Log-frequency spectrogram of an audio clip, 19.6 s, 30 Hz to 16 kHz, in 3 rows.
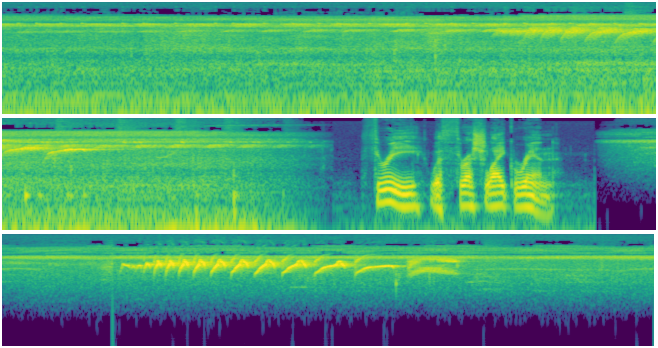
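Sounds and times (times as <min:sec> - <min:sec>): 
steady high insect drone: 0:00.0 - 0:09.8, 0:12.5 - 0:19.5
lunulated antbird calling in the eastern lowlands of South America: 0:04.1 - 0:09.6, 0:14.3 - 0:17.6
speech: 0:10.3 - 0:12.2.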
